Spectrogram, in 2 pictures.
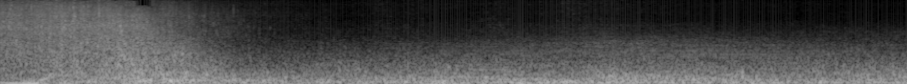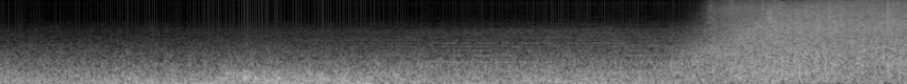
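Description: Muffled underwater rumbling surrounds the listener.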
